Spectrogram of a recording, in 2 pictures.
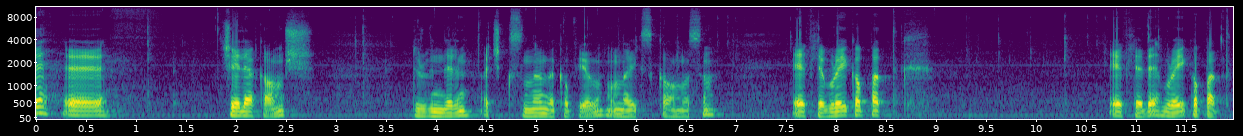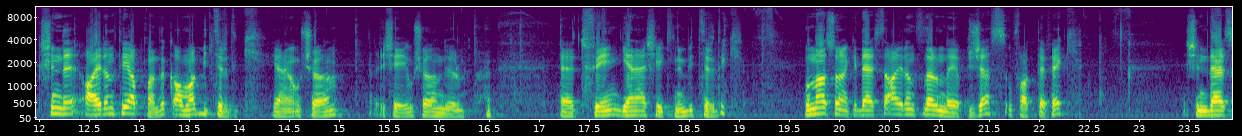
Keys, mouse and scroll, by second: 1.9 Tab, 2.3 Tab, 3.3 middle click, 3.4 middle click, 3.9 Tab, 5.7 a, 6.1 a, 7.6 f, 8.1 click, 9.3 a, 9.7 a, 10.1 a, 11.3 f, 11.8 Tab, 13.7 KP_1, 17.5 middle click, 18.2 middle click, 19.3 middle click.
